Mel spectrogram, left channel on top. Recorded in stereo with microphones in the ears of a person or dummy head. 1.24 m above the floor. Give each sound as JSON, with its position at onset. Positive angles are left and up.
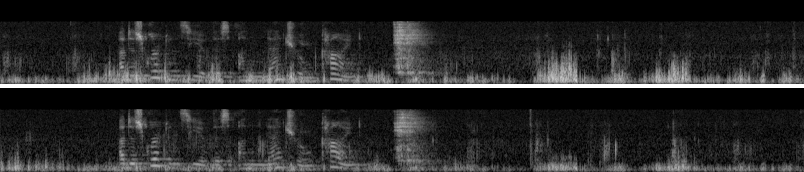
{"t": 1.2, "sound": "a woman speaking", "side_deg": -10, "distance_m": 0.9}
{"t": 3.9, "sound": "tape being pulled", "side_deg": 75, "distance_m": 5.0}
